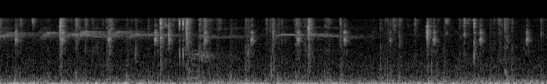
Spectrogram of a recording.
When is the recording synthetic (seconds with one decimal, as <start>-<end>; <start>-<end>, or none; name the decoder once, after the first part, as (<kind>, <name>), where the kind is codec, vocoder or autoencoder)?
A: 0.0-5.5 (vocoder, Vocos)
